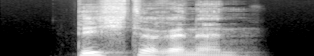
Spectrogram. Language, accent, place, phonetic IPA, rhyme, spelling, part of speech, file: German, Germany, Berlin, [ˈdɪçtəʁɪnən], -ɪçtəʁɪnən, Dichterinnen, noun, De-Dichterinnen.ogg
- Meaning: plural of Dichterin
